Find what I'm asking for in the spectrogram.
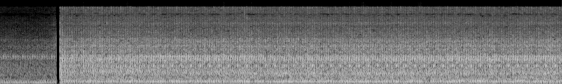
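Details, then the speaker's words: Isuzu Panther diesel, cold morning start, before rebuild after running out of radiator water: hard start, smoky, rough idle with heavy uneven knock about three to four per second; damaged pistons and liners. "Oke mesinnya berasap seperti itu agak sulit ya tadi jadi nggak langsung cengreng"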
